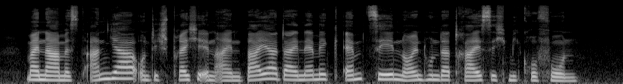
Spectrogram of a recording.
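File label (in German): beyerdynamic mc 930 sprache female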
